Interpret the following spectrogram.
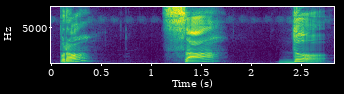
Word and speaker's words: प्रसाद: जैसे प्र, प्र, प के बाद जो है ना आधा र का हम उच्चारण करेंगे प्र। ठीक है, ब में रहे तो ब्र, अगर ज में रहे तो इसको आप जरा पढ़िएगा। ठीक है, यानी इस तरह का र पदेन की मात्रा जिस अक्षर में लगा रहे उसी अक्षर के बाद जो है ना आधा र का उच्चारण करना। ठीक है, तो प्र सा द, प्रसाद।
